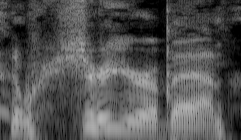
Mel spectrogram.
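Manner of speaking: usual speaking voice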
